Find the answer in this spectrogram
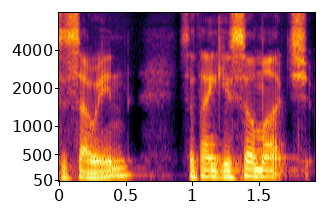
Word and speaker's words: Samhain: So happy Halloween, happy Samhain, Samhain, as it's pronounced as Samhain.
